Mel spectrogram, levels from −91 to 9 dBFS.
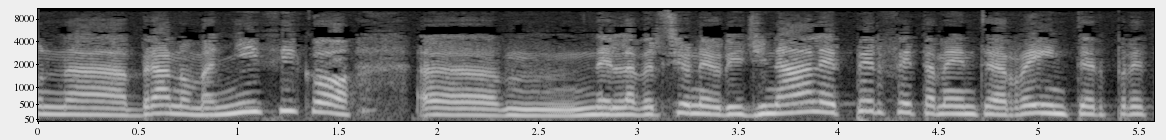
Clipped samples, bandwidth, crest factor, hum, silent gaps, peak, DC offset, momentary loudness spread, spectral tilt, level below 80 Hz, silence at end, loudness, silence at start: under 0.1%; 11 kHz; 12 dB; none; none; -4 dBFS; under 0.1%; 4 LU; -5.5 dB/octave; -48 dBFS; 0.05 s; -16 LUFS; 0 s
